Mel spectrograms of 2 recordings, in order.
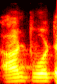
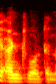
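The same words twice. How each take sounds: First: Antworten starting with a drawn "aant"; long opening a. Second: Antworten starting with a quick "unt"; short opening a. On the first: Teacher repeats the wrong way, antworten with long "aa". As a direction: lengthen the first a of antworten. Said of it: "antworten नहीं होगा". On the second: Teacher repeats the right way, antworten with short "a". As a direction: clip the first a of antworten short. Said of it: "ये antworten होगा". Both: Shown as a demonstration.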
